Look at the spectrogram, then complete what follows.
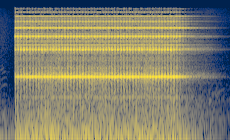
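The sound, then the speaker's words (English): A loud electric school bell rings continuously for about three seconds with a bright, rapid metallic clatter, signalling that school is over, then fades out; no one speaks. “The bell rang a whole minute ago and you didn't even notice. School is over.”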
